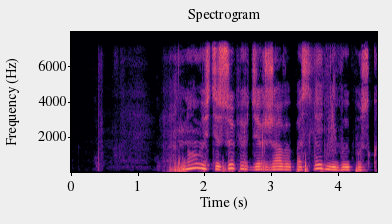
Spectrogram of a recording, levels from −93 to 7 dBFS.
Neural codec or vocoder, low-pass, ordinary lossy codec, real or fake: none; 7.2 kHz; none; real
